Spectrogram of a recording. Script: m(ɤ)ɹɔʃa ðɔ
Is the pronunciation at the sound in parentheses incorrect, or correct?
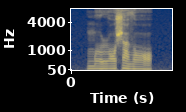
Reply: correct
